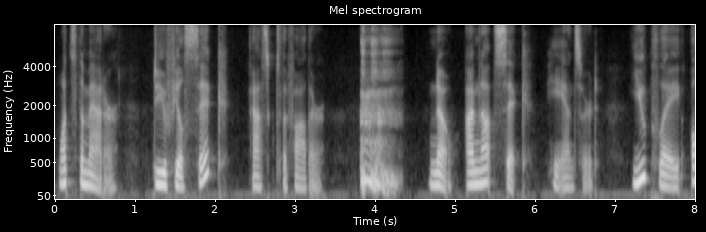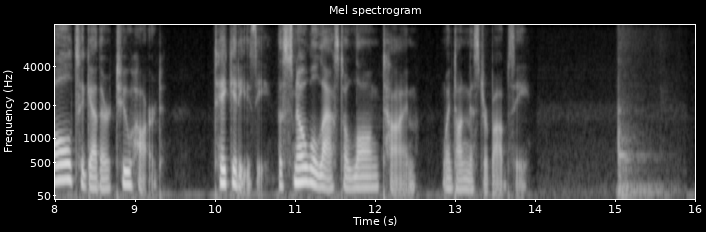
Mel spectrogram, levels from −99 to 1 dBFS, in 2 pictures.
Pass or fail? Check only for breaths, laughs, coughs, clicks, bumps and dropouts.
fail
